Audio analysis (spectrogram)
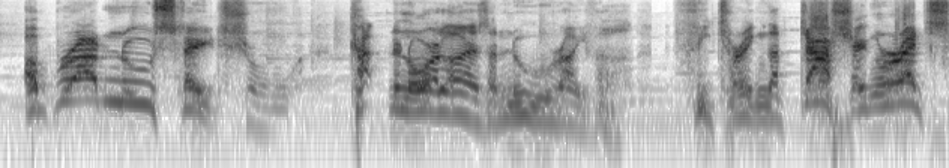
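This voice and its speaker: Over faint background music, a man in a put-on character voice speaks at a high pitch and a moderate pace. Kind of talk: theatrical.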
